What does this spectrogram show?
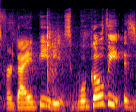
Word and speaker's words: Wegovy: So I can't pronounce the other one. Wegovy? Wegovy.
